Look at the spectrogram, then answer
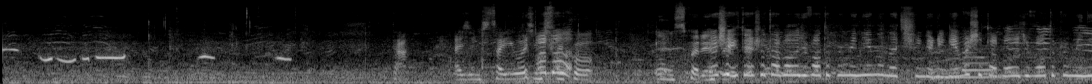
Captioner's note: whistle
